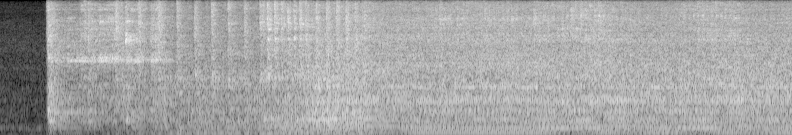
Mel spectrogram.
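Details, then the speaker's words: Craftsman snowblower fires up and settles into a rough clattering run with uneven bursts when the snow-throwing mechanism is engaged; bent impeller blade striking as it spins. "well that was a terrible noise"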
